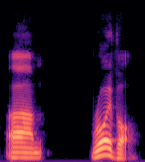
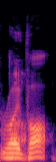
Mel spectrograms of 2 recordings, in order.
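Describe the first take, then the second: First: The stress is on the first syllable. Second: The stress is on the second syllable. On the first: The speaker calls it right. "you got to emphasize the first syllable here" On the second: The speaker calls it wrong.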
